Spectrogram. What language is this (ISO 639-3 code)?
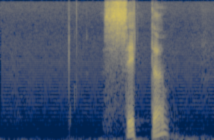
nor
